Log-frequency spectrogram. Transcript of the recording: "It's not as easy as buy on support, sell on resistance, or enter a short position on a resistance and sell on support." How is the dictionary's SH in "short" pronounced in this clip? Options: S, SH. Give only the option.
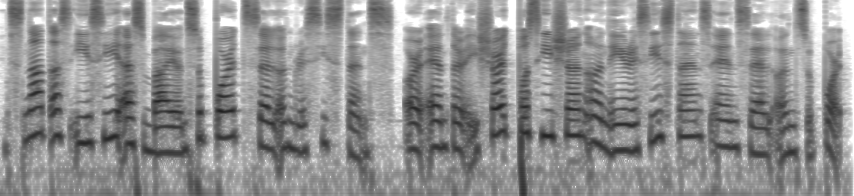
SH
